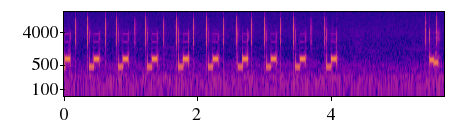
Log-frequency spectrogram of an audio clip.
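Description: Keypad beeps from a Misuta Hero handheld radio (Baofeng UV-5R type) as its menu is stepped through with the arrow key: a short rising two-note beep with each press, about two a second for some four seconds. Near the end comes one brief falling two-note beep.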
